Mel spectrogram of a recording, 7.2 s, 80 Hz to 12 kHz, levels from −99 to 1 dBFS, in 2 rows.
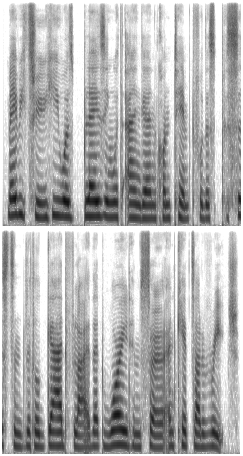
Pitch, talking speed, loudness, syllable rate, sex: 205 Hz, 200 wpm, -18 LUFS, 4.6 syllables/s, female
